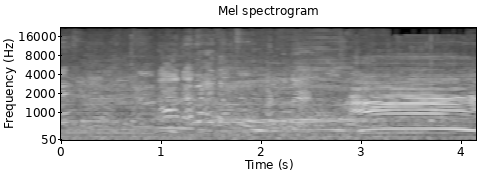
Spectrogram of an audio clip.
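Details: Several Friesian and crossbred bull calves at Raniganj market, Dinajpur, Bangladesh, mid-January 2025; overlapping moos, the last one long and steady, heard over crowd chatter and market noise.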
